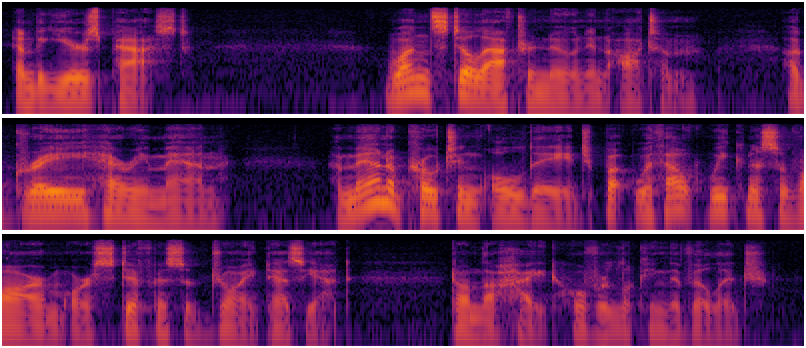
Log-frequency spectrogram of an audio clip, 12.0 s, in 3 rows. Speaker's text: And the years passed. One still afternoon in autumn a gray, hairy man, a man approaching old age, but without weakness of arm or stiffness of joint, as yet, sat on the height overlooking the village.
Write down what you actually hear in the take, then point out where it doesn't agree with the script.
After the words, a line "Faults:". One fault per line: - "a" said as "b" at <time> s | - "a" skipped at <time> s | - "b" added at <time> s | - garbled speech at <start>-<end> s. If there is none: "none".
And the years passed. One still afternoon in autumn a gray, hairy man, a man approaching old age, but without weakness of arm or stiffness of joint, as yet, on the height overlooking the village.
Faults:
- "sat" skipped at 9.8 s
